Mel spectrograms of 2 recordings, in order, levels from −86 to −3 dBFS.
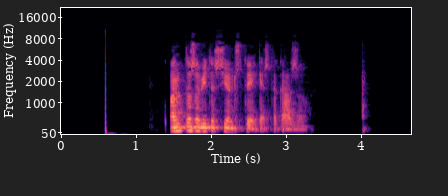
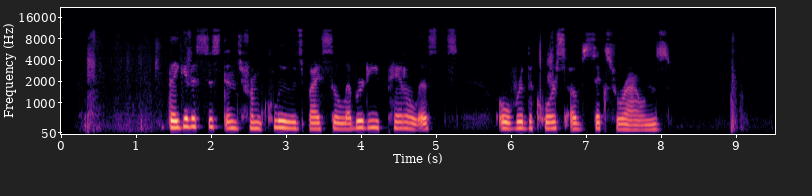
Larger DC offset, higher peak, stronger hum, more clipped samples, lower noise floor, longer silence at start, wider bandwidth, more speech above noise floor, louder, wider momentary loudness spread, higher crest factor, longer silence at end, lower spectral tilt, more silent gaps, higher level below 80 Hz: neither; about the same, -6 dBFS vs -6 dBFS; neither; neither; first, under -90 dBFS vs -74 dBFS; first, 1.45 s vs 0.35 s; second, 9.2 kHz vs 11 kHz; first, over 65 dB vs 50 dB; about the same, -26 LUFS vs -26 LUFS; about the same, 10 LU vs 12 LU; about the same, 24 dB vs 20 dB; about the same, 0.6 s vs 0.55 s; second, -5.5 dB/octave vs -7 dB/octave; neither; first, -68 dBFS vs -82 dBFS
